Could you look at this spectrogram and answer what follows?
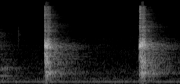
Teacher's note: C의 소리는 크. 성대가 울리지 않고 바람만 크 하고 나오는 세는 소리입니다. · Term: 새는 소리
